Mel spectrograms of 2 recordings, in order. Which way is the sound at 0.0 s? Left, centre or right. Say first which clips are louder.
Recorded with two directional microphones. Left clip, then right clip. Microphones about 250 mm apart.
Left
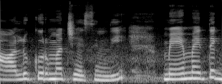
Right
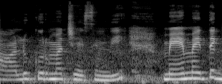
Left 9 dB; left.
